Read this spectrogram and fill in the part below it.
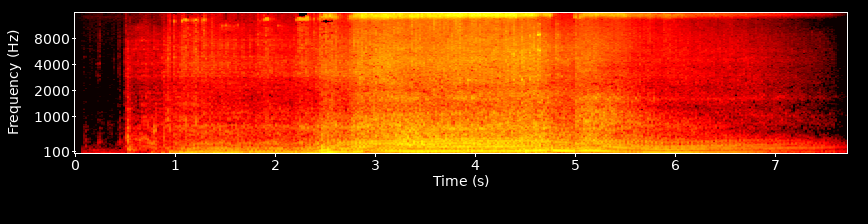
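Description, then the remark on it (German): A car engine cranks and turns over, revving up loudly before settling into a steady, slightly lower idle, with no voices. “Das Auto.”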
